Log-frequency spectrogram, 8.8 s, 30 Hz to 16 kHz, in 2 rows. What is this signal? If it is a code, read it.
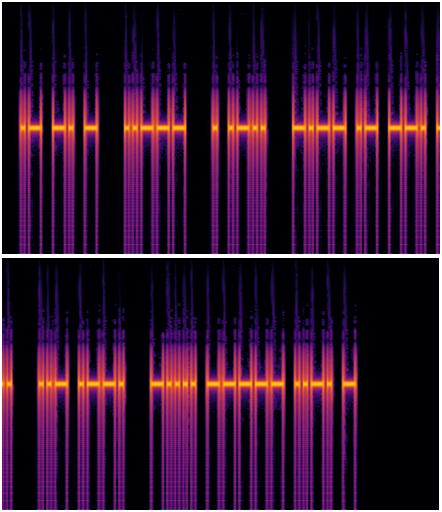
Morse code, heard as a keyed tone, about 30 wpm, 700 Hz. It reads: ANT 2 EL YAGI UP 60FT
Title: Common QSO Phrases Encore 30wpm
